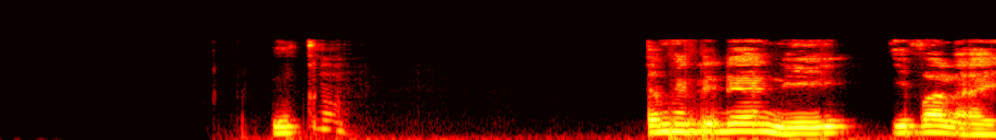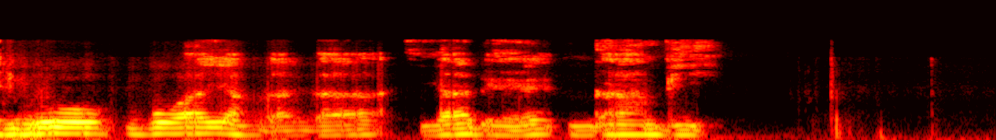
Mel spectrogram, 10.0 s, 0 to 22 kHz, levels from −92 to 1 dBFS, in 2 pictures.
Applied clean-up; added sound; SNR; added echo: neural mask model DeepFilterNet 3.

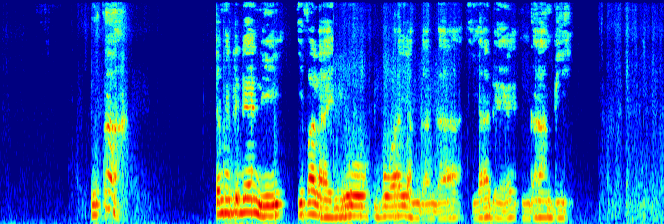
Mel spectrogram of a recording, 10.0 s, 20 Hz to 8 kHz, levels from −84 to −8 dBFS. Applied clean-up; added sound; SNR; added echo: neural separator model SepFormer DNS4.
